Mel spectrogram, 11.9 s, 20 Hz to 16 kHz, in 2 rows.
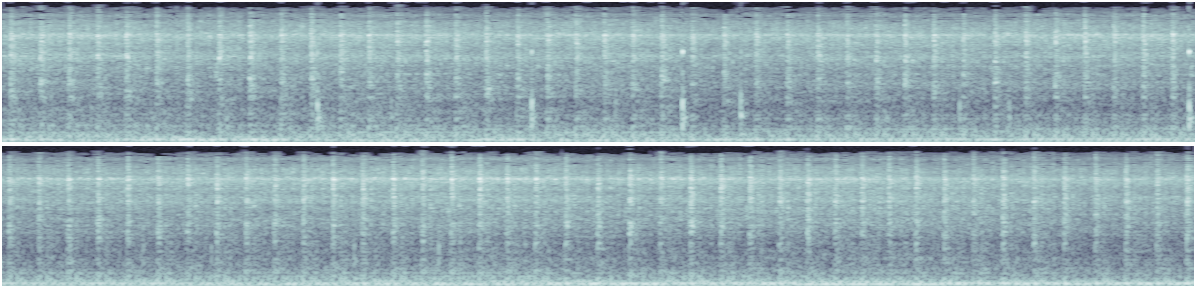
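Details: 2012 GMC Sierra 6.2L V8, heavily abused, not being driven: rough heavy idle with uneven knocking thump; something badly wrong internally, cause unknown; valve springs checked fine except the rear cylinder.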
